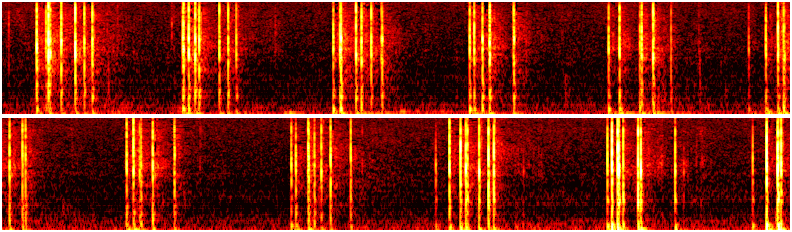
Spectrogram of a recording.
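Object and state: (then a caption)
Vinyl zip pouch. A small, flat, pink holographic faux-leather/vinyl zip pouch, soft and hollow, is held in both hands and scratched and tapped with long nails. Short, dry, crinkly bursts of quick scratches and taps come roughly once a second, bright and crisp on top with a soft, low, hollow thud underneath, and each stops almost instantly with no ring between bursts.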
